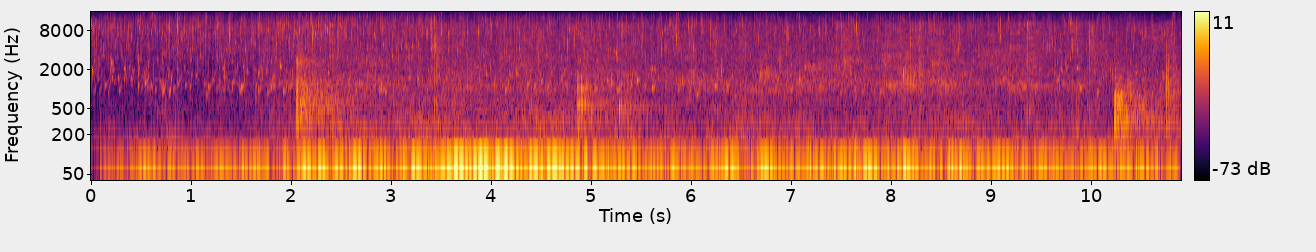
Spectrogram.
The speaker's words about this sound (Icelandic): Þeir voru vanir vélagni og sprengingum í náminni en núna var ekkert nema stöðugu ströymur á vatni og stöku steinar að falla.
